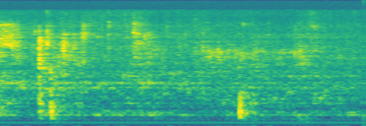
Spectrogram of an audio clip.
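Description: Faint stirring of diced vegetables and ground pork in a frying pan with a wooden spoon, with a couple of soft knocks of the spoon against the pan, one shortly after the start and one near the end.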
